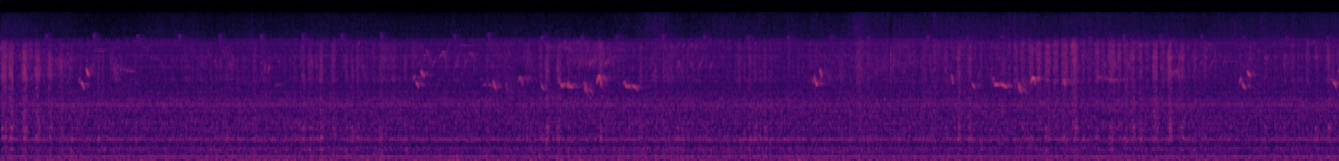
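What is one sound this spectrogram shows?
A ballpoint pen scratches softly on paper.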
